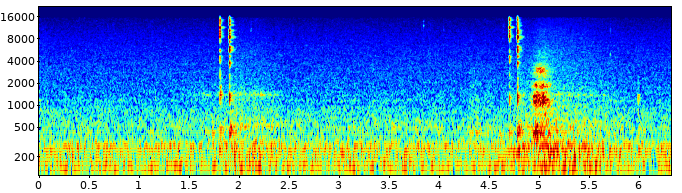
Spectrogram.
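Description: Two quick double clicks of a computer mouse, about two seconds in and again near five seconds, against near silence.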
